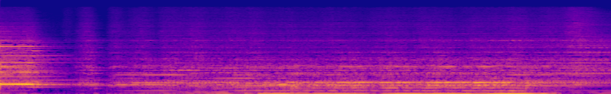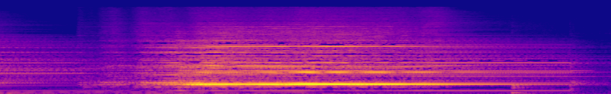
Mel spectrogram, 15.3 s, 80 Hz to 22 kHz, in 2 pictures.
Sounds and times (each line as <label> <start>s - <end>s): bowed Crash-Cymbal 2.0s - 14.8s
